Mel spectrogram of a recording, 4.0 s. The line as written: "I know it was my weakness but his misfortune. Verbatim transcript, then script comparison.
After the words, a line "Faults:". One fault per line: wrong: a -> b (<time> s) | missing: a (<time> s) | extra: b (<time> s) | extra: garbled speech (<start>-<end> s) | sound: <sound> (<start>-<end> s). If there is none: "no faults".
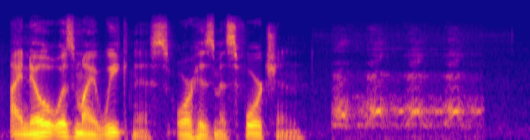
"I know it was my weakness or his misfortune.
Faults:
wrong: but -> or (1.3 s)
sound: bark (2.5-3.6 s)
